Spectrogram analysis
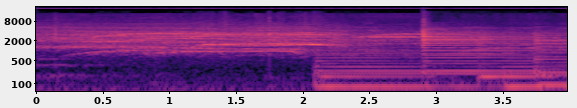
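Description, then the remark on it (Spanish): Harsh, shrieking screams ring out loud in a recorded cover version of a song, then give way after a couple of seconds to a sustained, heavy band chord with ringing instrumental tones. “A los chillidos.”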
